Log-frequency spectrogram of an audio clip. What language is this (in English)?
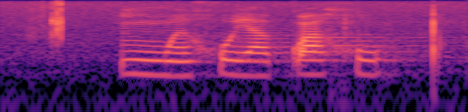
Tswana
